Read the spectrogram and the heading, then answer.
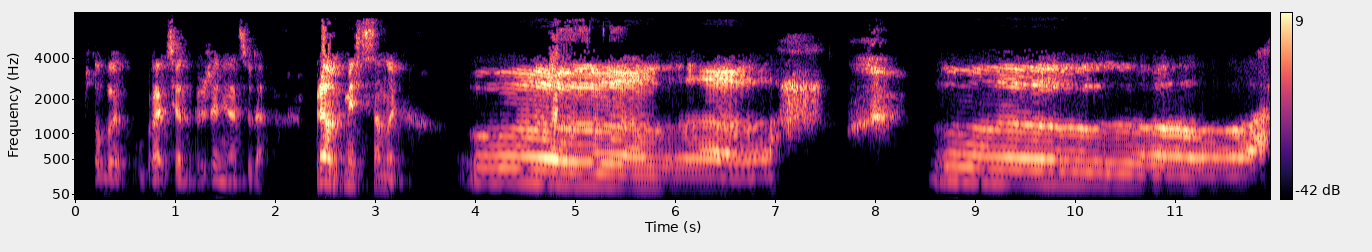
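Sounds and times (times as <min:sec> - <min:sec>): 
speech: 0:00.2 - 0:06.2
people yawning: 0:03.9 - 0:11.9.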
